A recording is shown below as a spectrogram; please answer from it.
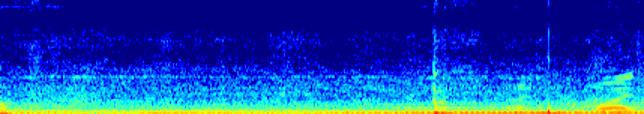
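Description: Steady low machine hum of the lab's background, with a held tone that grows a little louder in the second half. Two short sharp clicks come about three seconds in and again shortly before the end.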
